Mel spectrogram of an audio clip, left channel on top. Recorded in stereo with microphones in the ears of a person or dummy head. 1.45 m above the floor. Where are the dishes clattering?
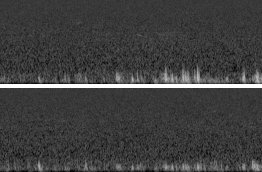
No dishes clattering in this recording.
